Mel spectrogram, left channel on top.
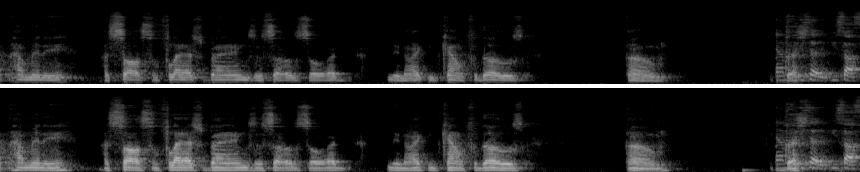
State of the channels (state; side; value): quieter; left; 6.0 dB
